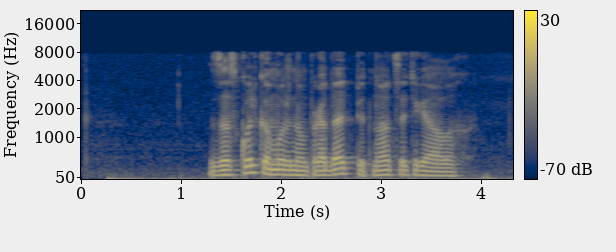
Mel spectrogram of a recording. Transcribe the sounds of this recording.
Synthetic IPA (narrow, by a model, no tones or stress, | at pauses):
zɐsko̞lʲkəmo̞ʐnəpɾɐd̪at̚ʲpʲɪt̪nat̪sɨtʲɾʲɪalˠəx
